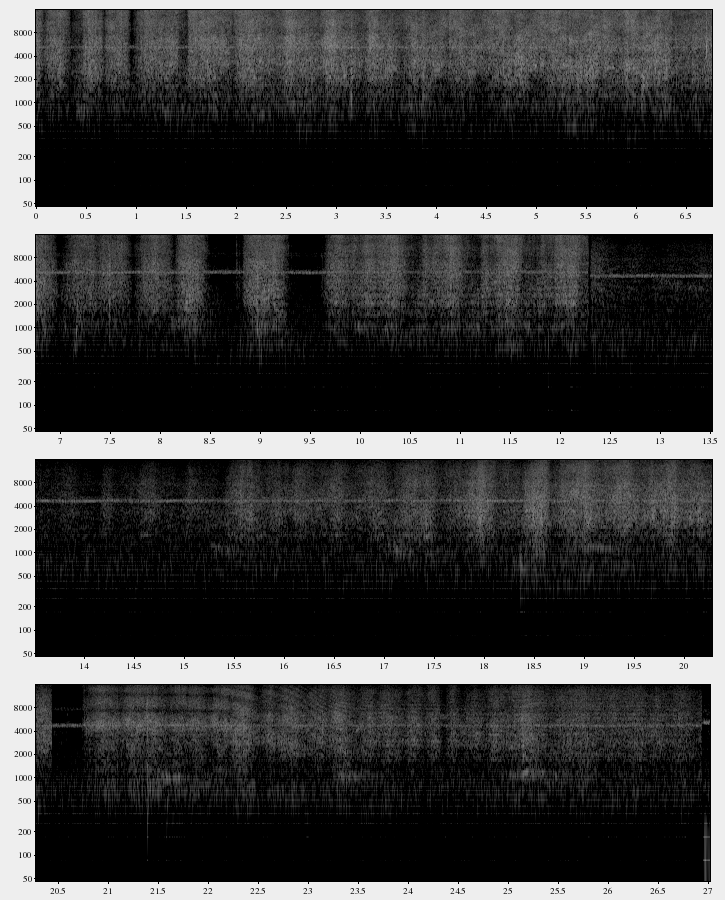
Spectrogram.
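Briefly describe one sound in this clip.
A hand float scrapes and rubs across a plaster surface.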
